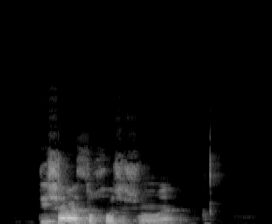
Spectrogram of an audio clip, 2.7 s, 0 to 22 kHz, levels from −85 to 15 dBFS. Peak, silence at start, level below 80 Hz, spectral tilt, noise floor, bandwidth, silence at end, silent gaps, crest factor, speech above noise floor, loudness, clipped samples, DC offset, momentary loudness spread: -2 dBFS; 0.4 s; -66 dBFS; -4.5 dB/octave; -79 dBFS; 7.6 kHz; 0.95 s; none; 18 dB; 61 dB; -18 LUFS; under 0.1%; under 0.1%; 16 LU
